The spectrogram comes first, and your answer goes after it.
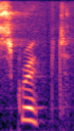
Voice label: "script", English; Dacco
